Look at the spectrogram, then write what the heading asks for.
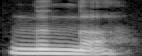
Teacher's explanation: it's pronounced using the back of your tongue against the back of your mouth, the top of your mouth.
